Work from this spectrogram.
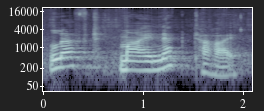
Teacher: the short e sound is followed by a long ey sound and then that pattern is repeated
